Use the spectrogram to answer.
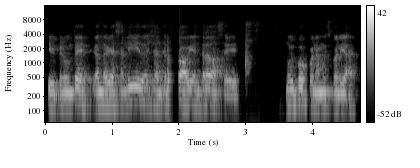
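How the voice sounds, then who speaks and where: Fast-talking Rioplatense man, echoey room. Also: medium pitch, steady tone, dull audio, a little hiss or hum. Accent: Rioplatense Spanish. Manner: confident, matter-of-fact. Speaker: guest. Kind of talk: casual interview.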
